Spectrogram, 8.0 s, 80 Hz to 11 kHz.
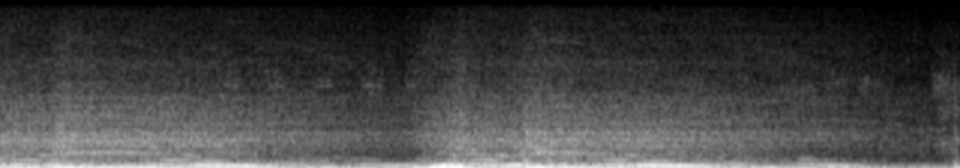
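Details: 2021 Volkswagen Jetta four-cylinder, recorded at the rear exhaust: smooth, muffled free revs rising and falling, pitch climbing cleanly with throttle; quiet and healthy, no knocks.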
